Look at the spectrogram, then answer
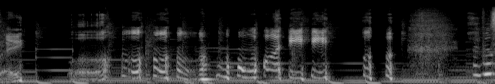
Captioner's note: crying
